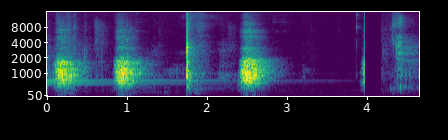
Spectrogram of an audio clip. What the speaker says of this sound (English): Amazon dropped off a package, so the dogs are barking.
